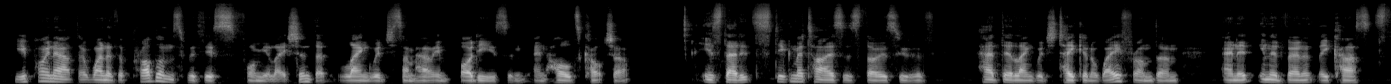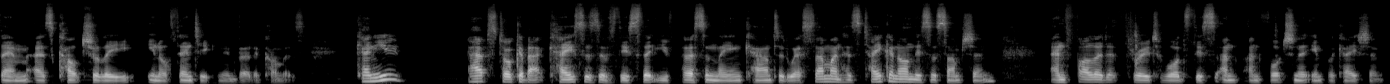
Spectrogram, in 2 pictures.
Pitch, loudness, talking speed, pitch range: 100 Hz, -26 LUFS, 155 wpm, 90-115 Hz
